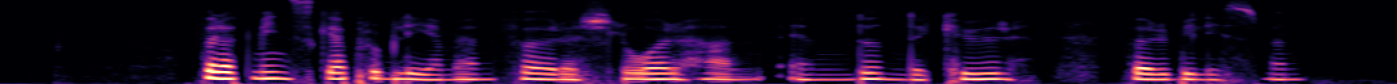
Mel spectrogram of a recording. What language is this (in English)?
Swedish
